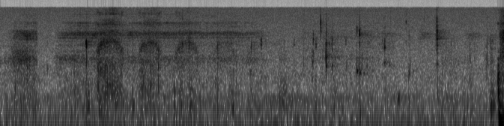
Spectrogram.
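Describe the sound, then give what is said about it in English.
Quiet chewing of a flat, chewy fruit-leather-like Chinese sweet disc: soft, moist mouth sounds with a few sharper clicks scattered through, faint and without talk. “I couldn't bite through it. It's not the texture I expected. It tastes like fruit leather.”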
